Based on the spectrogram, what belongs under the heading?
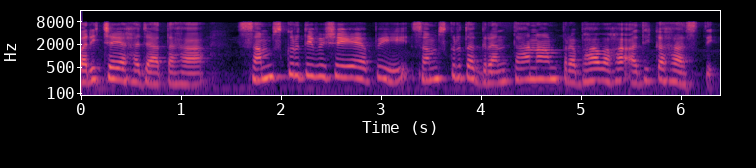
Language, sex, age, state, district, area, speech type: Sanskrit, female, 45-60, Andhra Pradesh, Kurnool, urban, spontaneous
